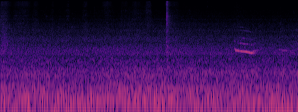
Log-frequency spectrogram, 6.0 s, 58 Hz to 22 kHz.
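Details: Brief falling meow from a stray cat on Ikeshima cat island, recorded around the turn of 2024 into 2025. The single call comes near the end, above a constant deep rumbling background and one sharp click.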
